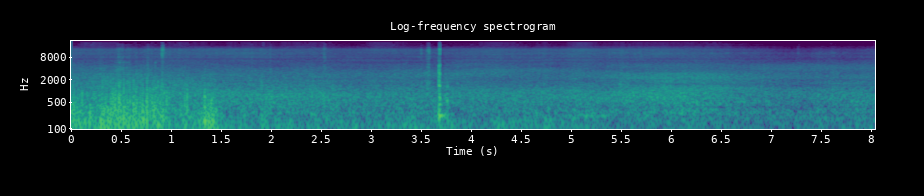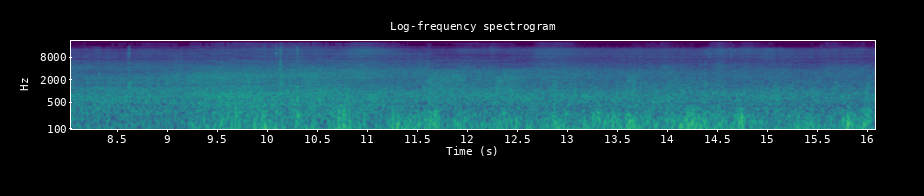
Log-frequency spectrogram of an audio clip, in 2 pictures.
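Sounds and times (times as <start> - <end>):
surf washing on sand: 0.0 - 16.0
wind buffeting microphone: 0.0 - 16.0.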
